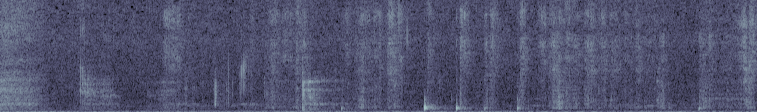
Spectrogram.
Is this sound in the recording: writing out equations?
yes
